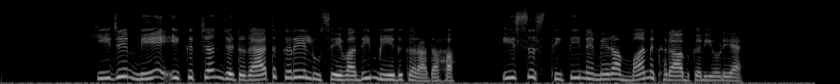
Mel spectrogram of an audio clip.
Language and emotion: Dogri, disgusted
